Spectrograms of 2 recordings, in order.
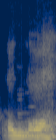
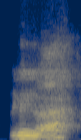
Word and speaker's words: الله: Cara membacanya huruf Allahnya itu ditebalkan. Huruf Allah ditebalkan. Kecuali ketika setelahnya kasroh, maka dia ditipiskan. Misalkan Allah itu tebal, kemudian kalau lillah, maka dia ditipiskan.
